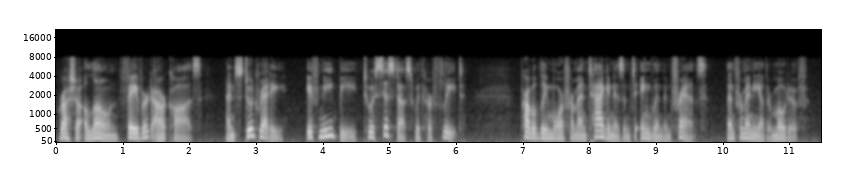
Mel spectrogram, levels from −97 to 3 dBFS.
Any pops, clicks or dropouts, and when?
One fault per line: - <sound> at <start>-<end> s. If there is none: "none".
none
